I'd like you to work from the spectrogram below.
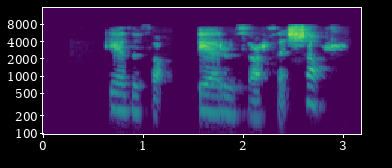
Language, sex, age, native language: Icelandic, male, 7, Icelandic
